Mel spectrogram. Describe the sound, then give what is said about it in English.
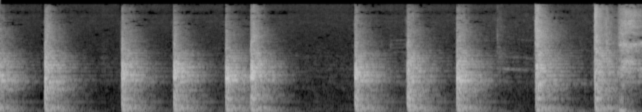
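A drummer knocks a rhythmic pattern of sharp knocks on a wooden door, each hit ringing briefly before the next, tapping out a recognizable song riff, clear with no talking. “What does it sound like when a drummer comes to your door?”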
